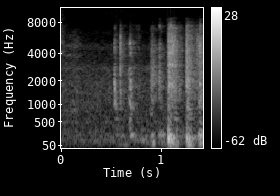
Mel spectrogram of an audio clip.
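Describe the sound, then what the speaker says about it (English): A computer keyboard typed on during an online group call, a quiet lull followed by a run of distinct clicky keystrokes in uneven bursts, fairly close and alone with no talk. "there's a lot of typing from someone."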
